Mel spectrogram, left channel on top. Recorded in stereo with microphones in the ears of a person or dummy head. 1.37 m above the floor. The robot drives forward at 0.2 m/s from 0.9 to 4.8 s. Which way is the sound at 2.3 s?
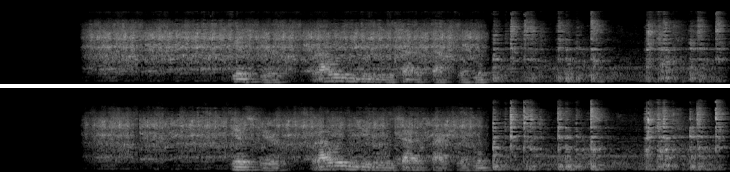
75° right (ahead or behind).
